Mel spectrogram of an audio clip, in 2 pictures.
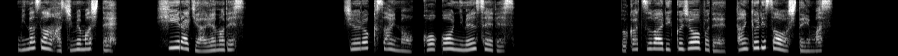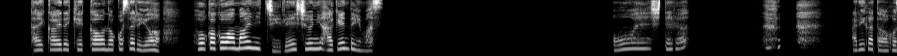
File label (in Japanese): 自己紹介, ASMR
